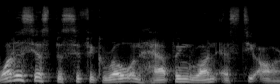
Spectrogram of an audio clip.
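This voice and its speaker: A man with a German accent speaks at medium pitch and a moderate pace. His tone is dark and mellow, on a very clean recording with a silent background. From Germany, Brandenburg. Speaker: fan film website volunteer. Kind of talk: pre-recorded interview answers. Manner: reading questions aloud then answering.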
